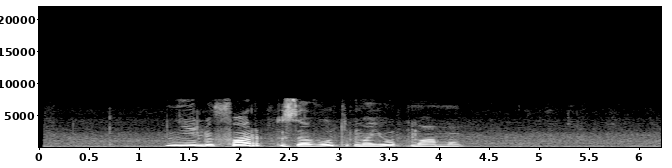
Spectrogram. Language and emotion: Russian, neutral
